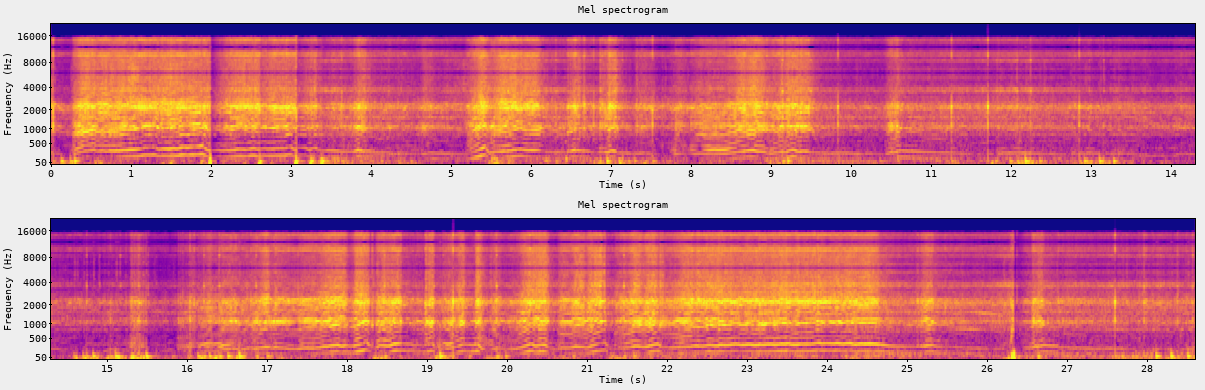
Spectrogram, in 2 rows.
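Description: Vintage 125 cc two-stroke motocross bike being raced, its engine revving up and dropping back over and over. Heard close, from a helmet-mounted camera.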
